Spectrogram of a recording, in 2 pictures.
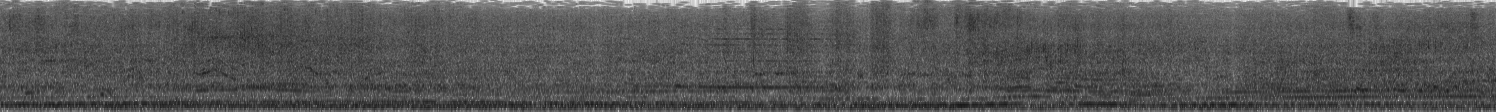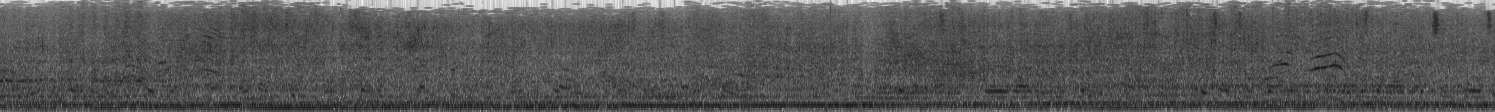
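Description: Engines of several racing vans running hard as they lap an oval track, their pitch rising and falling as they rev and pass, mixed with crowd noise.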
